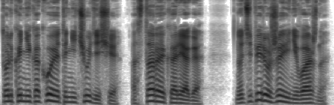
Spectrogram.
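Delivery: plain reading voice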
